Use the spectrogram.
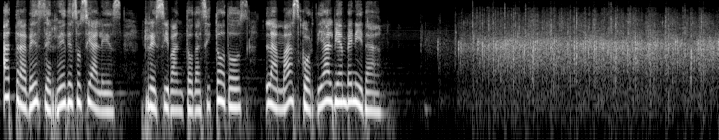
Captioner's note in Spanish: aplausos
